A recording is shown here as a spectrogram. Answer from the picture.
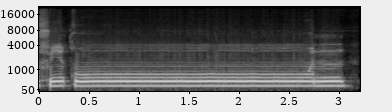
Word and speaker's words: ينفقون: Razaqnahum yunfiqun. Perhatikan huruf nun sukun bertemu fi, maka kita dengungkan dan kita samarkan cara bacanya. Yunfiqun.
